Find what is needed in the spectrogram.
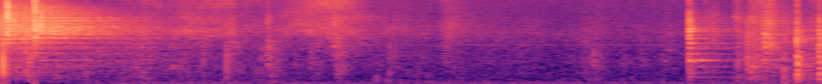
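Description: Toothpick bo staff knocking. The ringing of a strike dies away over the first second, a few light taps follow, and a louder clatter comes near the end.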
